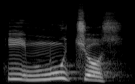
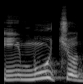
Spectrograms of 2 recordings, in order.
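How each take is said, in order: First: Muchos drawn out slowly; slowed, weighted muchos; slow stress on muchos. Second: Said in the usual way. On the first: Shown as a demonstration.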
